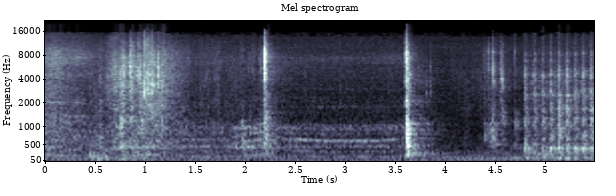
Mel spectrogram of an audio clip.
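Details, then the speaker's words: 1971 MGB parts car, long dormant, battery relocated to the boot with no negative cable: soft, steady motor hum with regular light clicks and thumps as the wipers sweep; normal wiper motor operation. "Well, the wipers are working."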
